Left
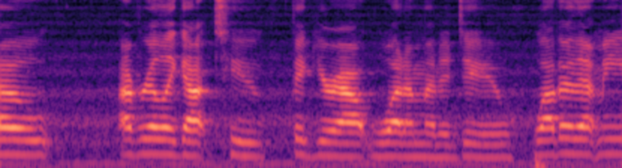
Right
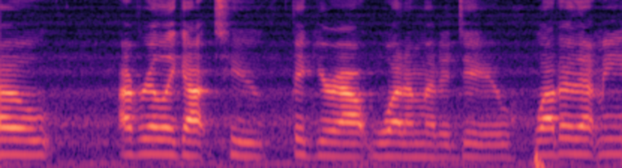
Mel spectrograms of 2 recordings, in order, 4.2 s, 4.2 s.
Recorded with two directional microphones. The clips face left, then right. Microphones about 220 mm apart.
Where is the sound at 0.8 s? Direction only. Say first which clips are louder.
Left 2 dB; 30° left (ahead or behind).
